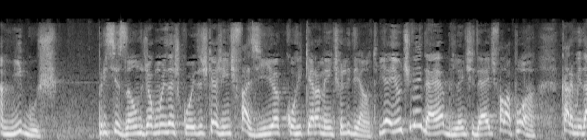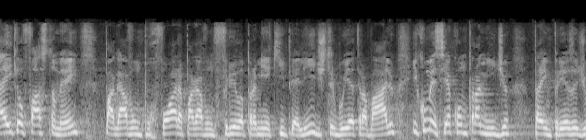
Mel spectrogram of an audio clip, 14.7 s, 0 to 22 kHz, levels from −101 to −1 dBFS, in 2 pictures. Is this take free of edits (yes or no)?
yes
